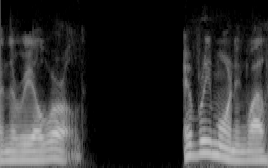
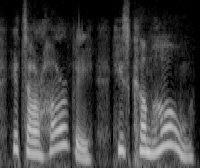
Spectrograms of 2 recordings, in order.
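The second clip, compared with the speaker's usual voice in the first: high-pitched, overcome mother; insistent mother; 10 semitones higher than usual. A narrator's reading. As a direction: insist to husband that it is true. Wife insists her son is back.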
